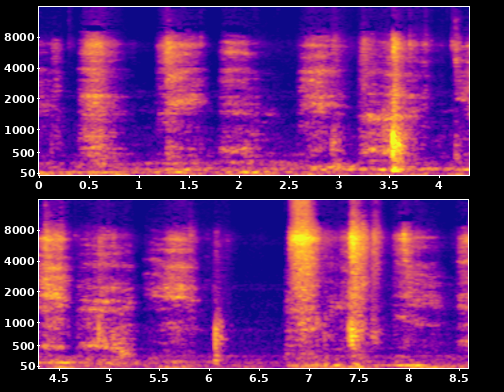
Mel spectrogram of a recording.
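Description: A man breathing hard through a set of navy seal burpees, with short forceful breaths at about one and a half a second. The breathing pauses briefly near the end, then comes back with a pair of louder breaths.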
